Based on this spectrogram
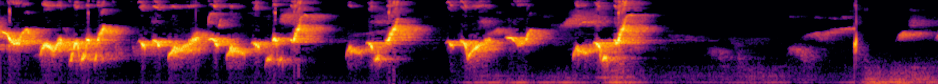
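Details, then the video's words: Night-time lure song of a white-rumped shama, meant to prompt a caged bird to reply and sing loudly: a run of varied, rich whistled phrases for about six seconds, then near silence with a faint click and low hum. "Pancingan Murai batu MALAM HARI jadikan NYAUT GACOR dan NGEPLONG"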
